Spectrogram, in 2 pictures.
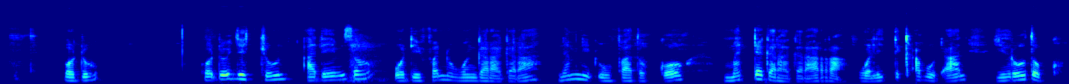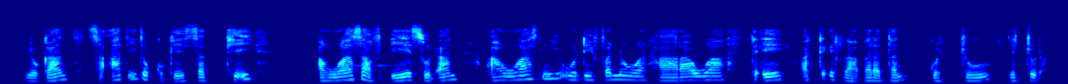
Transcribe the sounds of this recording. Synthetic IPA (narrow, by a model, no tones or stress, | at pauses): d | hɔd̪ud͡ʒɛt͡ʃːuːnʔɐ̰d̪e̞ːmsɐwɔd̪e̞ːfːɐnːoːwɐŋɡɐɾaːɡɐɾaːnɐmnɪᶑuːmfaːt̪ɔkːo̞ː | mɐd̪ːɐɡɐɾaːɡɐɾaːɪrːa̰ːwɐlɪt̪ːɪkʼɐbʊᶑaːnjɛɾo̞ːt̪ɔkːɔ̥ | jo̞ːkaːnsɐ̰ʔaːt̪iːt̪ɔkːɔke̞ːsːɐt̪ːɪ | ʔɐwːaːsaːfᶑɪje̞ːsːuːᶑaːnʔɐwːaːsnɪwɔd̪e̞ːfːɐnːoːwɐnhaːɾaːwːaːt̪ʰɐʔe̞ːʔɐkːɐʔɪrːaːbɐɾɐt̪ɐŋ | ɡ̥ɔt͡ʃːuːd͡ʒɛt͡ʃːuːᶑɐ̥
